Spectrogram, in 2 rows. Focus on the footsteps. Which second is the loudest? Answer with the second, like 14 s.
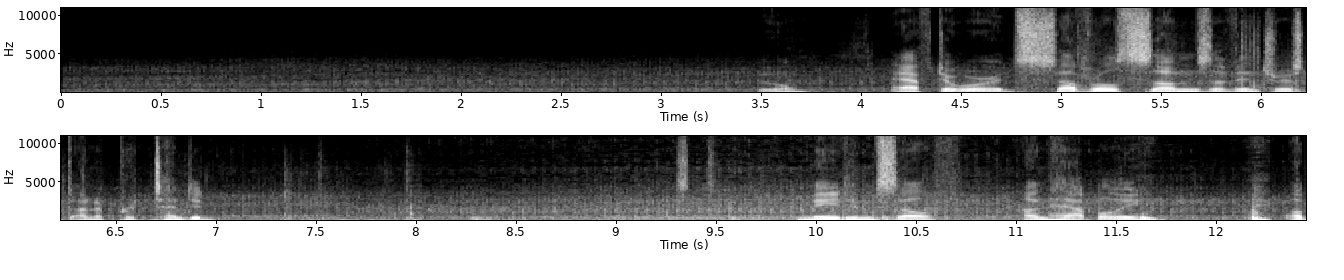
12 s.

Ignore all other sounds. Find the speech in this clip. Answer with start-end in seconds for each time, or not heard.
3.5-7.0, 9.2-12.4.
